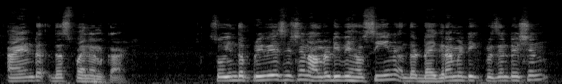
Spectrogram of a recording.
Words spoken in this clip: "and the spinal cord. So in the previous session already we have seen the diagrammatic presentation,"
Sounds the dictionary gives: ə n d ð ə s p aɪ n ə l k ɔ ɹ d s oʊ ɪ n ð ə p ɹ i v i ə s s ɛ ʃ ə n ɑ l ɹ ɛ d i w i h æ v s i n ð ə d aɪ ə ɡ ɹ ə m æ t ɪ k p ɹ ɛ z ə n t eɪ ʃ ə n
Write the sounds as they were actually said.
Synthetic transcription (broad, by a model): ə n d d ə s p aɪ n ə l k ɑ ɹ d s oʊ ɪ n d ə p ɹ i v i ə s s ɛ ʃ ə n ɑ l ɹ ɛ d i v i h æ v s i n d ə d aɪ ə ɡ ɹ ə m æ t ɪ k p ɹ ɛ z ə n t eɪ ʃ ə n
